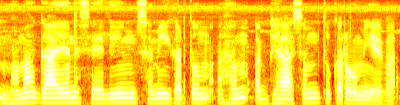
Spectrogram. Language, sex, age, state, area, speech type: Sanskrit, male, 18-30, Uttarakhand, urban, spontaneous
